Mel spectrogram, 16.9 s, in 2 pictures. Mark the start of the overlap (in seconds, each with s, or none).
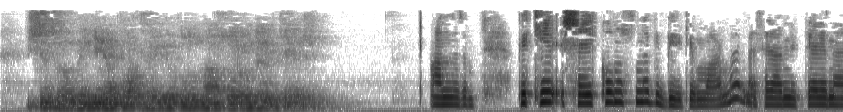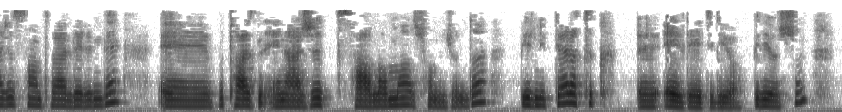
none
